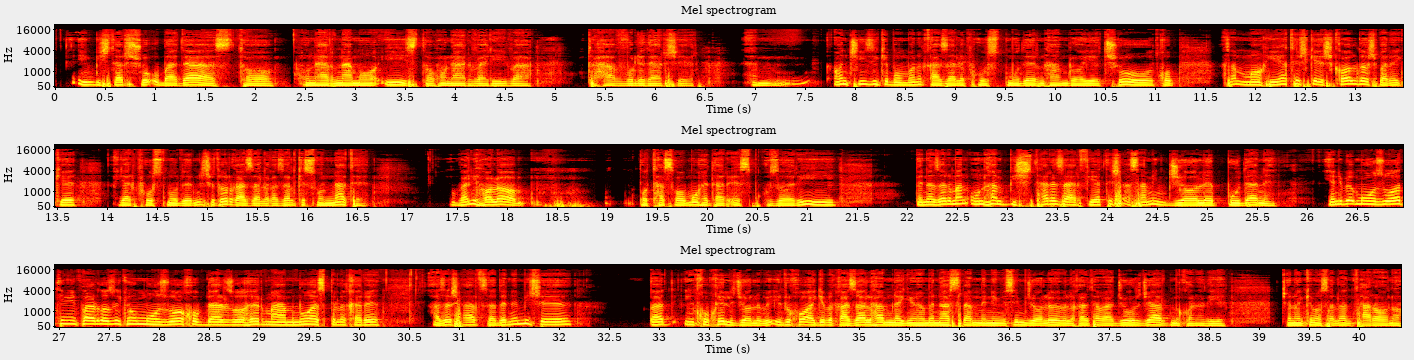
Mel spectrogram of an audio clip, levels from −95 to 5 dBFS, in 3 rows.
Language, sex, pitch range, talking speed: Persian, male, 130-165 Hz, 150 wpm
